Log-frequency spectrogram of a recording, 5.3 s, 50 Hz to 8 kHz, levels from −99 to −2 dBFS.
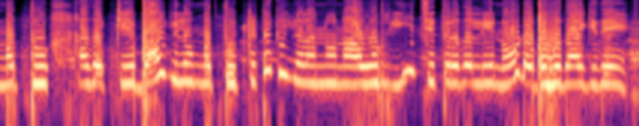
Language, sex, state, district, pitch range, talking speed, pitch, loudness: Kannada, female, Karnataka, Koppal, 275-295 Hz, 100 wpm, 285 Hz, -9 LUFS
